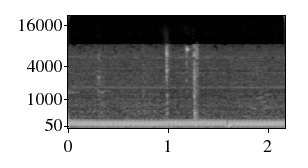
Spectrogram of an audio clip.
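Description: Honda Civic EK9 Type R's 1.6-litre VTEC four-cylinder engine running with a steady low drone, heard from inside the cabin. A few sharp clicks come about a second in.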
